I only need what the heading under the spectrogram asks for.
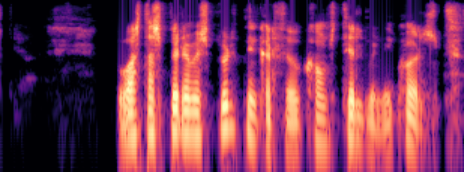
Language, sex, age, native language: Icelandic, male, 20-29, Icelandic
